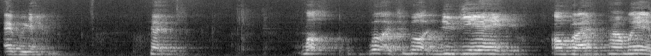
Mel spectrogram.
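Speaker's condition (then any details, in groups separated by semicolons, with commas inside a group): Cerebral palsy; affects hands; uses personal assistant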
